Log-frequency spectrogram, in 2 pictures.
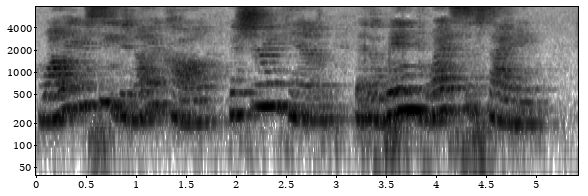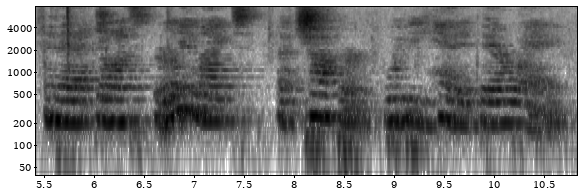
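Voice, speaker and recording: A woman's voice: a little high, takes it slowly, dark tone. A woman narrating a scripted story on stage in readers' theater style. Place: church sanctuary stage, indoors. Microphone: distant audience camera. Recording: echoey church hall from far.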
